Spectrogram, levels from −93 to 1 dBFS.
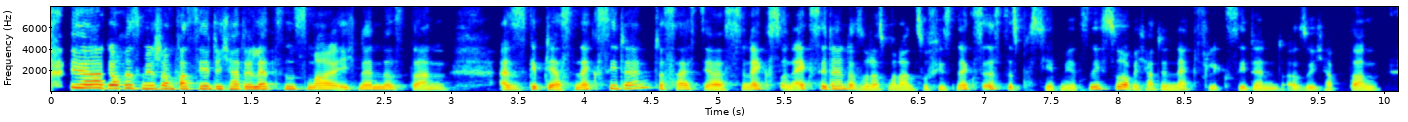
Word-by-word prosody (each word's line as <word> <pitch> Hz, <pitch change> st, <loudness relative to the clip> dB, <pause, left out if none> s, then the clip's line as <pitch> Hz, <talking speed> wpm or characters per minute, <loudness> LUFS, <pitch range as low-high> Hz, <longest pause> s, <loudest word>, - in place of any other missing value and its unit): Ja, 325 Hz, -1 st, +11 dB
doch 295 Hz, -1 st, +7 dB
ist 310 Hz, -2 st, +4 dB
mir 265 Hz, 0 st, +5 dB
schon 255 Hz, -2 st, +4 dB
passiert. 245 Hz, 0 st, +3 dB
Ich 230 Hz, -, 0 dB
hatte 225 Hz, -1 st, +3 dB
letztens 220 Hz, -1 st, +2 dB
mal 190 Hz, -1 st, 0 dB
ich 185 Hz, -, -6 dB
nenne 195 Hz, 0 st, -2 dB
das 195 Hz, 0 st, -5 dB
dann 170 Hz, -1 st, -3 dB, 0.4 s
also, 170 Hz, +1 st, 0 dB
es 170 Hz, -, 0 dB
gibt 225 Hz, -, -1 dB
ja 175 Hz, -, +5 dB
Snacksident, 270 Hz, -, -2 dB
das -, -, -5 dB
heißt 180 Hz, 0 st, -2 dB
ja 155 Hz, -1 st, +1 dB
Snacks 170 Hz, +7 st, -3 dB
und 170 Hz, -, -4 dB
Accident, 220 Hz, +2 st, 0 dB
also, 165 Hz, -4 st, -3 dB
dass 160 Hz, 0 st, -4 dB
man 160 Hz, -, -6 dB
dann 155 Hz, 0 st, -5 dB
zu 155 Hz, -, -9 dB
viel 160 Hz, 0 st, -7 dB
Snacks 190 Hz, +4 st, -6 dB
isst. 225 Hz, 0 st, -2 dB
Das 185 Hz, -, -4 dB
passiert 145 Hz, -6 st, -10 dB
mir 135 Hz, -, -9 dB
jetzt 125 Hz, +1 st, -11 dB
nicht 215 Hz, +1 st, -3 dB
so, 220 Hz, -, +1 dB
aber 195 Hz, -6 st, +1 dB
ich 160 Hz, -, -9 dB
hatte 160 Hz, -1 st, -5 dB
Netflixident. 140 Hz, -5 st, -8 dB
Also, 130 Hz, -1 st, -8 dB
ich 140 Hz, +3 st, -11 dB
habe 145 Hz, -, -10 dB
dann 140 Hz, -1 st, -4 dB
185 Hz, 280 wpm, -23 LUFS, 160-225 Hz, 0.4 s, Ja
